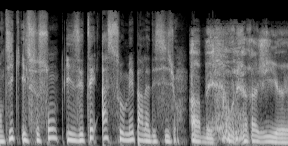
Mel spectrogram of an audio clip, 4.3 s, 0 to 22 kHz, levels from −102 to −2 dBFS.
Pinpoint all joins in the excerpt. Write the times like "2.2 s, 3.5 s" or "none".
2.8 s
